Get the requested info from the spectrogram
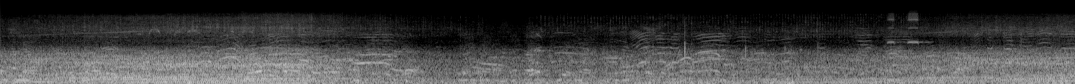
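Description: Sideline spectators at a youth soccer game, their voices calling out and chattering without clear words, over a steady low hum that is strongest in the first three seconds and eases after that.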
